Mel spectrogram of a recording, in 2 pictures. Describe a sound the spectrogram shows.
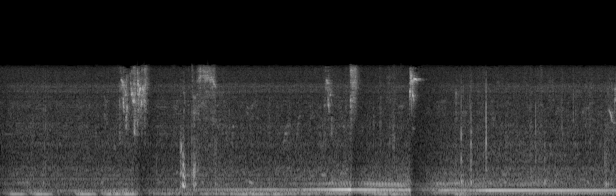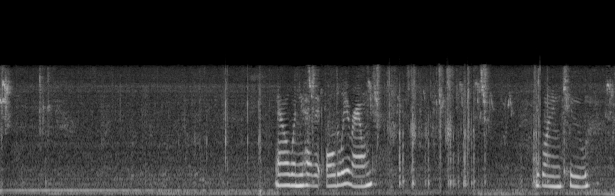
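Cloth rustles as hands handle it close by.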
